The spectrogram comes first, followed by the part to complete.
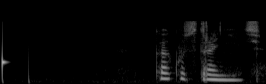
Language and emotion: Russian, neutral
